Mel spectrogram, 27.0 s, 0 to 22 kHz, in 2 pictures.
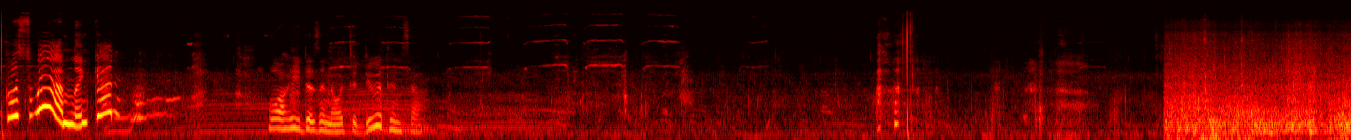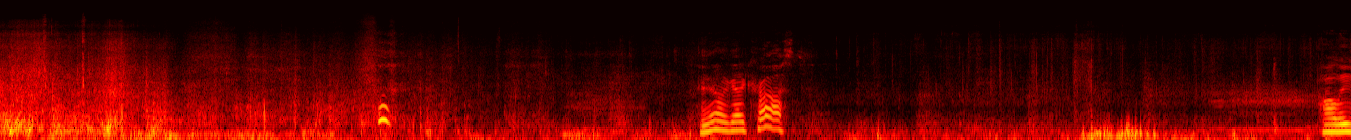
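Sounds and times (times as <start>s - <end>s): horse splashing through water: 11.1s - 19.8s.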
